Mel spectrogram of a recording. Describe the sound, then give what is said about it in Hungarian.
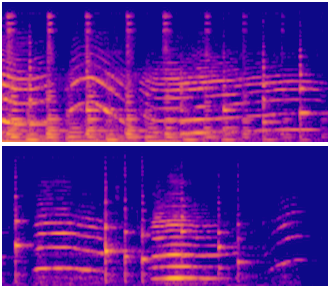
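Several drawn-out, rising and falling meows repeat over a busy musical backing with a steady low bass and sharp percussive clicks, fairly loud throughout. “Csuda zenekar, cincog, nyávog, a lagziba a táncok csak erre járod.”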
